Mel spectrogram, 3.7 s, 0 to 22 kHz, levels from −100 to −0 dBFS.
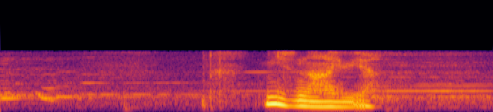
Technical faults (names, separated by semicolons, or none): echo leak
